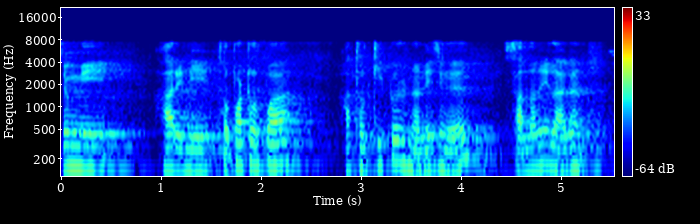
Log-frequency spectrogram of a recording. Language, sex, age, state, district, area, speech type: Bodo, male, 30-45, Assam, Baksa, urban, spontaneous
